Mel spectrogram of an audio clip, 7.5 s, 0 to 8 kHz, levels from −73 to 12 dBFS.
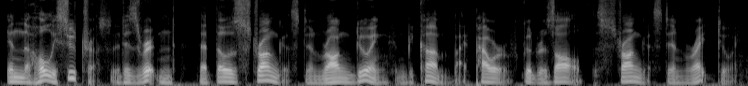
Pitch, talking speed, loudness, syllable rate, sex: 95 Hz, 200 wpm, -21 LUFS, 5.4 syllables/s, male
